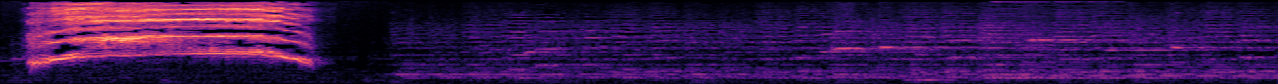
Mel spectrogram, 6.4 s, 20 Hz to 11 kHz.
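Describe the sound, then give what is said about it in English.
The R2-D2 droid sound: a loud, high-pitched robotic squeal lasting about a second and a half, followed by a quieter stretch of warbling electronic beeps and chirps, made from a sound engineer's voice doing baby talk mixed with synthesizer tones. “it's his voice doing baby talk, like you'd talk to an infant, mixed with electronic sounds from a synthesizer, and he played with those enough and then created R2-D2.”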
